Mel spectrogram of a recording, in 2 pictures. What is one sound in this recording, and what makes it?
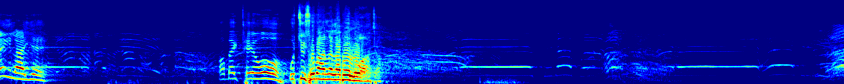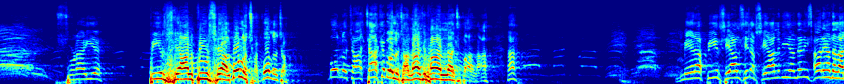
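A crowd of men chants and shouts loudly together in bursts.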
